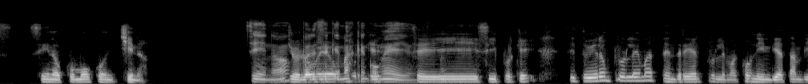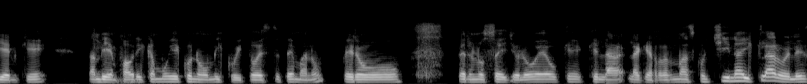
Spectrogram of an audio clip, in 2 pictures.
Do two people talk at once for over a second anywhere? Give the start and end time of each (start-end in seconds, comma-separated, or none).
2.8-4.5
